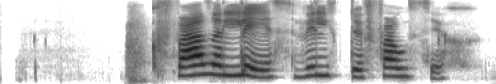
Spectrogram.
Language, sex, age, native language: Icelandic, female, 7, Icelandic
